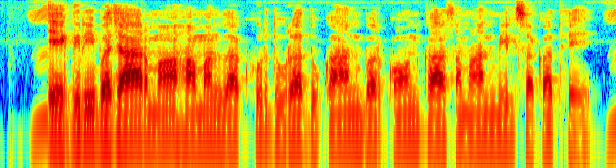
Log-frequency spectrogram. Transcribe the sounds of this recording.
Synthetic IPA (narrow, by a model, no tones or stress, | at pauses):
eɡɾibəd͡ʒaːɾmə̃ɦəmənləkʰʊɾd̪uɾad̪ʊkaːnbəɾkɔːnkasəmaːnmɪlsəkət̪ɦeː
